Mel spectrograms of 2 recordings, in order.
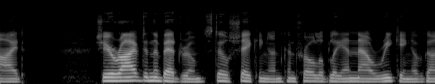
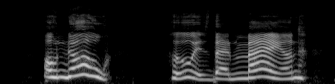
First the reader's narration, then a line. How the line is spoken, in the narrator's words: Marianne cried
